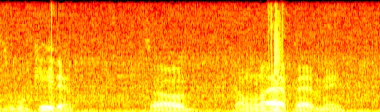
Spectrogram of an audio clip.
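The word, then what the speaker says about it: Wichita: wood in the Saga if you look up how to correctly pronounce it it is Wakita so don't laugh at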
